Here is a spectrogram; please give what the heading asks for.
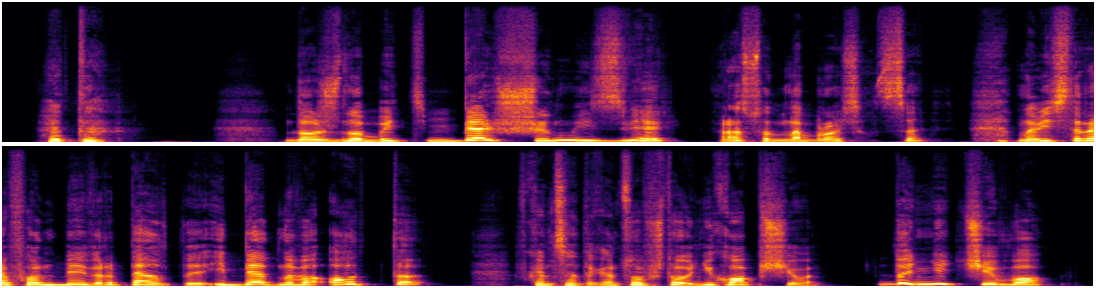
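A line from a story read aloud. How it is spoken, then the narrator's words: Woman shouting. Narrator (Russian): закричала Эдит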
